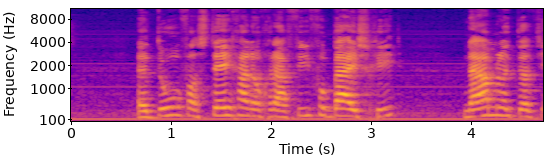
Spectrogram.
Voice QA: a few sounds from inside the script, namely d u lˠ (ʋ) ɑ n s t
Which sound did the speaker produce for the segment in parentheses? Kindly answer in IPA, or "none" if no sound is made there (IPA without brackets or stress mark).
v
